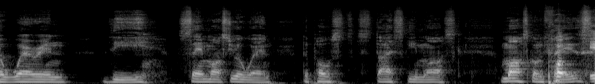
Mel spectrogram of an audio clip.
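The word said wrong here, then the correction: Pooh Shiesty: Listen, first you couldn't pronounce words. Now you can't pronounce rapper's name. – I don't know his name. – It's Poo Shiesty.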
